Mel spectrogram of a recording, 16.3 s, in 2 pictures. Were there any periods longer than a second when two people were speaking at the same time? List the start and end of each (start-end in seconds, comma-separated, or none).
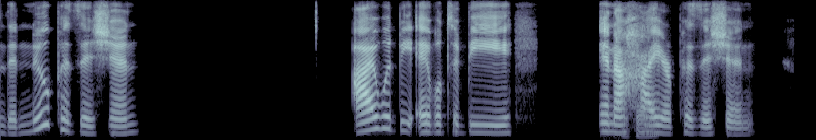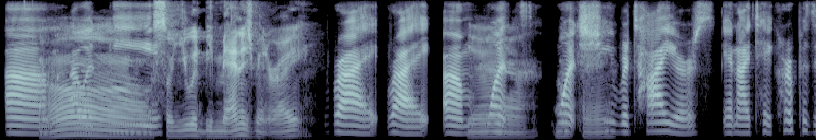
8.5-9.8, 12.8-14.3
